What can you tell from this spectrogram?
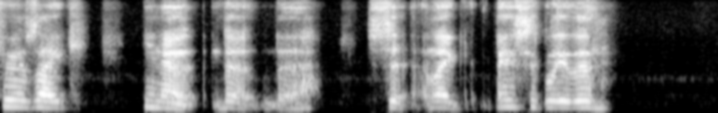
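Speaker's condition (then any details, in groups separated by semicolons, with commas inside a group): Cerebral palsy; from birth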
